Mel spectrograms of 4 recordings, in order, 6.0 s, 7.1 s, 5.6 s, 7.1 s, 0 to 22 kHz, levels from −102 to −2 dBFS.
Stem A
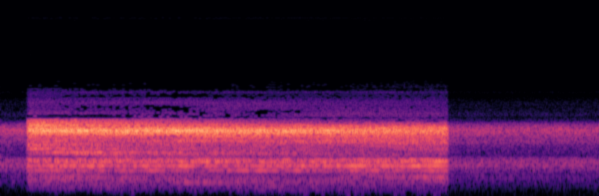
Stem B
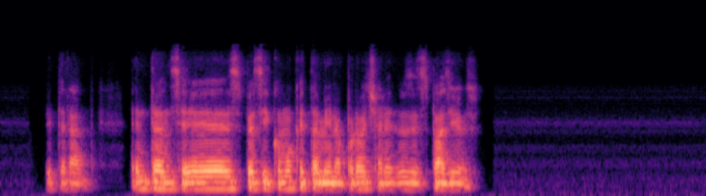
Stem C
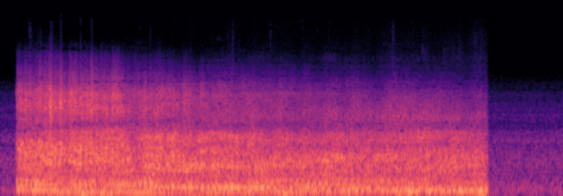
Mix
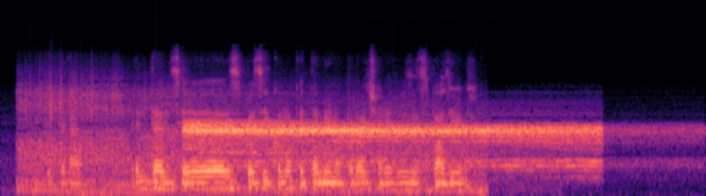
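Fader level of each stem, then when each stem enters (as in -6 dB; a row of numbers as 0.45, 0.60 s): -0.5, -3.5, -11.5 dB; 1.55, 0.00, 0.00 s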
